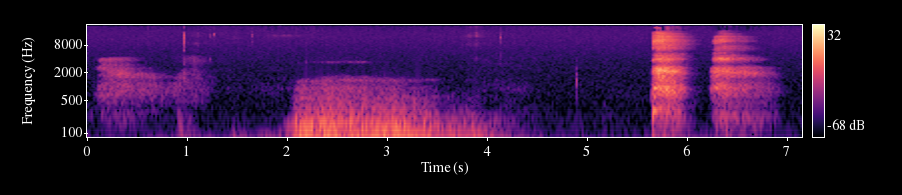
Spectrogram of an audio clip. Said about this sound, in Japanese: さて、次は、隣、失礼しますね。少しばかり、添い寝させてもらいます。はい、添い寝しちゃいました。吐息攻撃。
